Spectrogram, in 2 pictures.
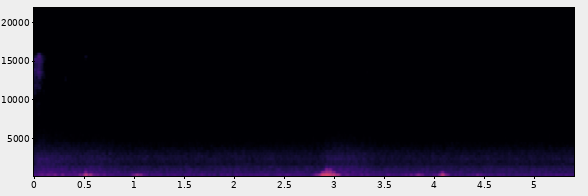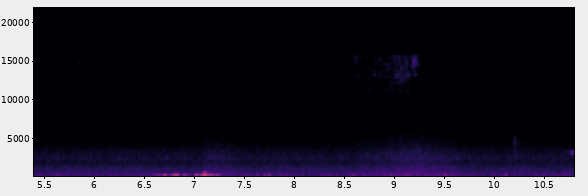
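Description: A few short, dull low thumps over faint steady background noise. The loudest comes about three seconds in, and a small cluster follows around seven seconds.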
